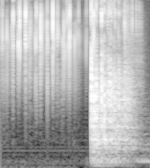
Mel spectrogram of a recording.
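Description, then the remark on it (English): A quick series of light clicking rattles, like dice tumbling in a hand, ends in a sharp clatter as they hit and skitter across a hard surface, then settle. Fairly loud, no voices. “Go ahead and roll for it. You can use your nimble fingers.”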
